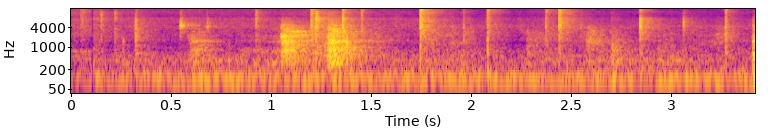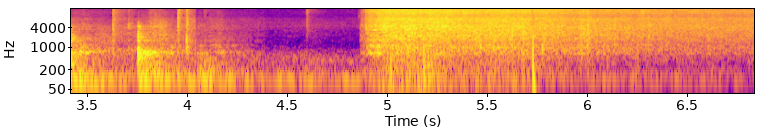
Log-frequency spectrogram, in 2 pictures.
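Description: Dried red chillies and whole cumin seeds crackle and pop in hot oil in a kadai, a run of sharp close spits that gives way to a loud, steady sizzle as more goes into the pan.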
